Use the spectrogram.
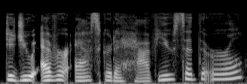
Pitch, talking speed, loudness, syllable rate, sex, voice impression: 200 Hz, 265 wpm, -18 LUFS, 5.3 syllables/s, female, feminine, middle-aged, tensed, soft, clear, fluent, intellectual, calm, reassuring, elegant, slightly kind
